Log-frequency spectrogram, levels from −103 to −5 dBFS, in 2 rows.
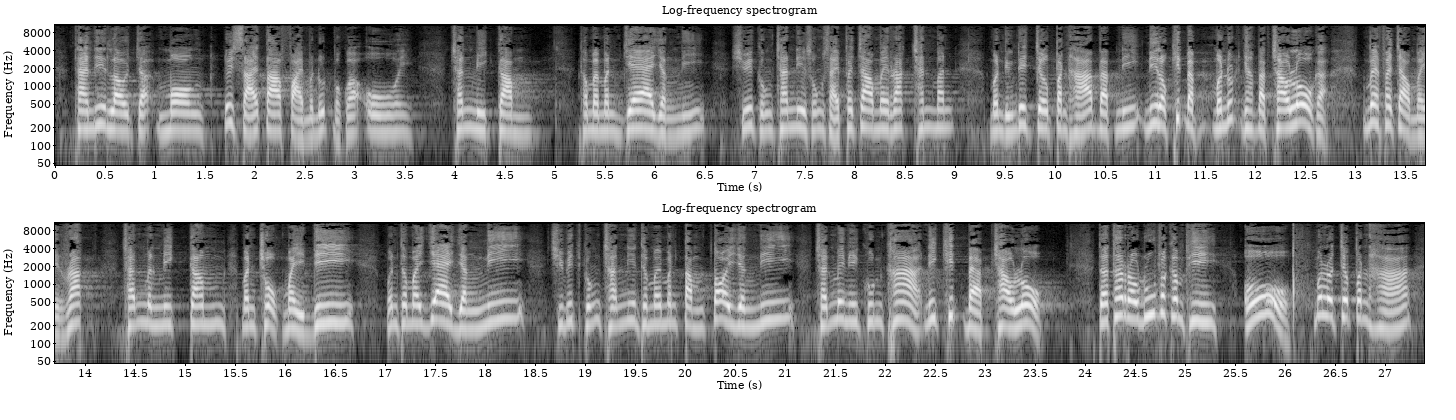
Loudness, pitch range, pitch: -20 LUFS, 175-230 Hz, 200 Hz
